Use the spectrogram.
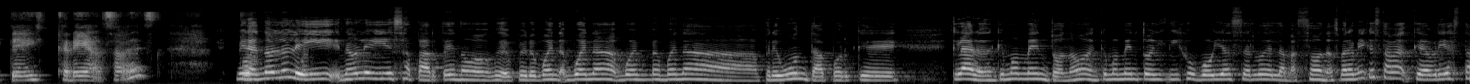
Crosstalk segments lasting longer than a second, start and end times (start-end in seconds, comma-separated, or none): none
